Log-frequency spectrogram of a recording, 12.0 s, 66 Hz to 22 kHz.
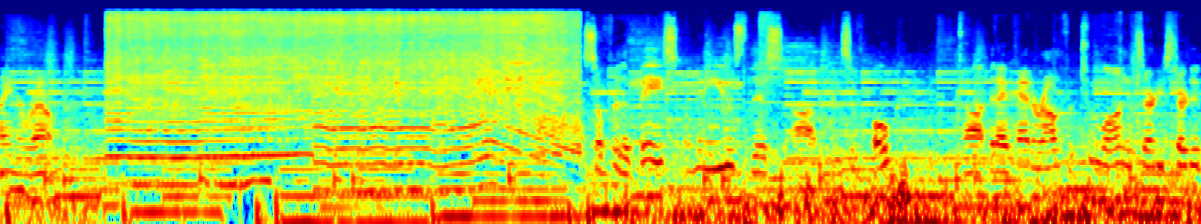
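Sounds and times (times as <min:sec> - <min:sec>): chainsaw cutting through log: 0:01.0 - 0:05.8.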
